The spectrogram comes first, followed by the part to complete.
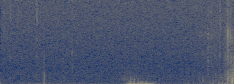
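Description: A spiral notebook being handled close to the microphone, with faint paper clicks, and a short low hummed 'mm' from a man about halfway through, over a steady low hum.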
